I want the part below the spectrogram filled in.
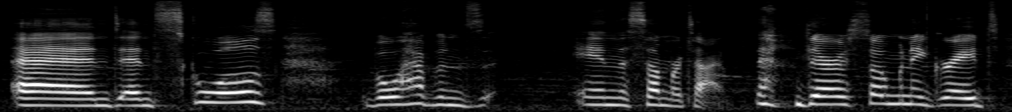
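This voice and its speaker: A woman's voice: a little high, normal speed. A woman hosting a local TV show, chatting casually and rambling, with frequent laughs. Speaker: TV show host previewing segments. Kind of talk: casual on-air chat.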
